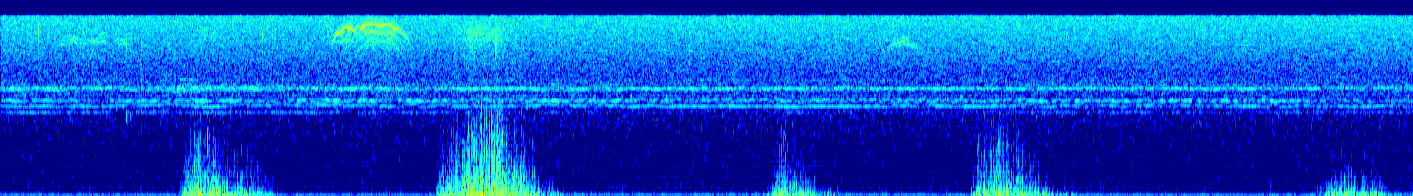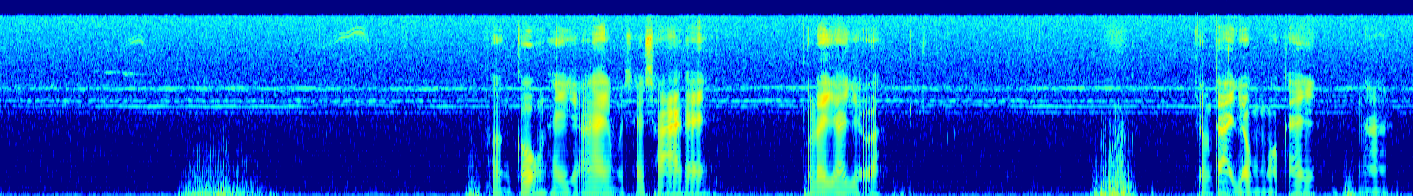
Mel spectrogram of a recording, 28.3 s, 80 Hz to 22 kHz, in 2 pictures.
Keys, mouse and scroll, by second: 0.8 scroll down 1, 1.2 middle click, 1.8 shift+middle click, 2.2-2.6 scroll up 1, 3.8 middle click, 4.2 scroll up 1, 7.7 s, 10.2 click, 10.3 click, 10.5 middle click, 11.9 scroll down 1, 12.2 middle click, 12.7-13.1 shift+scroll up 1, 13.1 shift+middle click, 13.4 scroll up 1, 14.9 middle click, 18.5 scroll up 1, 19.0 middle click, 20.7 click, 21.7 Tab, 23.3 click, 23.8 middle click, 24.0 scroll down 1, 24.5 middle click, 25.2 scroll up 1, 25.4 shift+middle click, 25.7 scroll up 1, 27.9 middle click.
